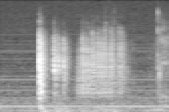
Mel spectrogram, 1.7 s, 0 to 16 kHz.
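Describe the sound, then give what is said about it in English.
Dice for a stealth roll clatter onto a hard tabletop: a sharp initial strike, a few quick bounces, then a short rattling tumble before settling on a 14, with one final light click. Fairly crisp, no voices. “Why don't you make a stealth roll? I'll give you advantage.”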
